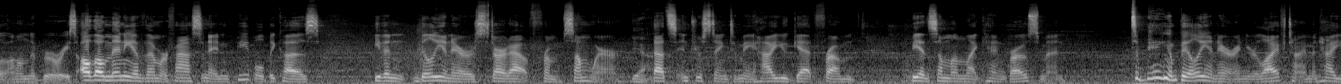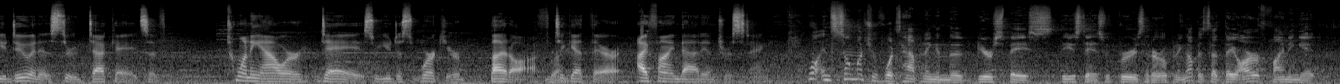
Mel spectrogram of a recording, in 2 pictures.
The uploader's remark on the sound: recorded in Denver during the Great American Beer Festival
